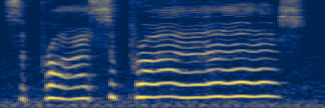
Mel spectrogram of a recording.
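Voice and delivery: high sing-song Scouse catchphrase; high, drawn-out showbiz Liverpool reveal. Retold or imitated. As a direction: sing it out like a TV show host springing a reveal.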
